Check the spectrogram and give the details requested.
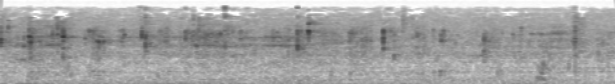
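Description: Close-up eating sounds of people chewing king crab seafood boil with their mouths and hands, made up of many small, scattered clicks and smacks.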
